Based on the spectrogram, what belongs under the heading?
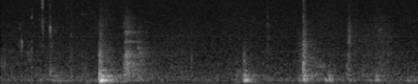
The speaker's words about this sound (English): Doors are now closed.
